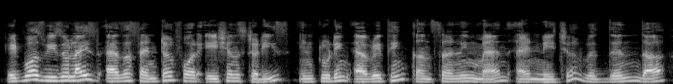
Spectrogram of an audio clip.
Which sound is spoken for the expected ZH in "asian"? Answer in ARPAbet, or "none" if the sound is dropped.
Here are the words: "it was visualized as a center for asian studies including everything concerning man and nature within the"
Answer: SH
